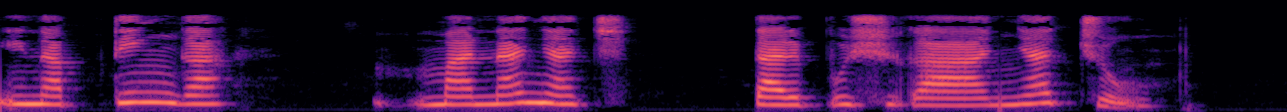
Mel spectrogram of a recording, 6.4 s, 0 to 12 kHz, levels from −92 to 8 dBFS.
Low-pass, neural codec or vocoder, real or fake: 7.2 kHz; none; real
